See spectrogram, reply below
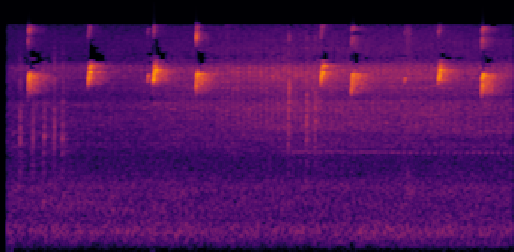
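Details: Baby northern cardinals begging: thin, very high, sharp chips repeated about once every half second, with a steady low background hiss.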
